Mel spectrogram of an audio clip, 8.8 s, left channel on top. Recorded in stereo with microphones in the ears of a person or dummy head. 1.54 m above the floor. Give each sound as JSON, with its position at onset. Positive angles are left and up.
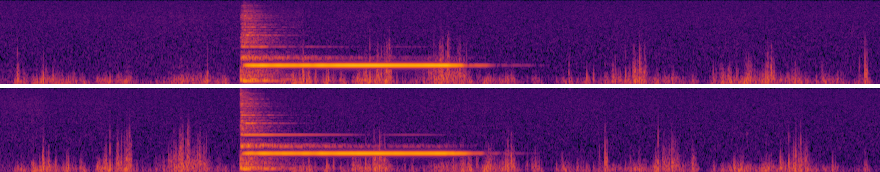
{"t": 2.4, "sound": "a guitar", "side_deg": -70, "distance_m": 1.8}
